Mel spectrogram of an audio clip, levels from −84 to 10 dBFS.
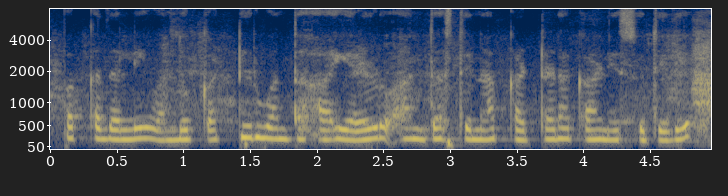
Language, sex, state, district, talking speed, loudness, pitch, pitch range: Kannada, female, Karnataka, Bidar, 85 wpm, -12 LUFS, 215 Hz, 205-225 Hz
